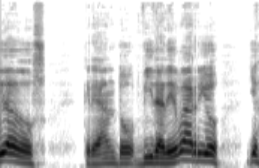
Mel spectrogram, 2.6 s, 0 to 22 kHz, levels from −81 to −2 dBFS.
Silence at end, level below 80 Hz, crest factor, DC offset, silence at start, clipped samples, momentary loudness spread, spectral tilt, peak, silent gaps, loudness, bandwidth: 0 s; -58 dBFS; 14 dB; under 0.1%; 0 s; under 0.1%; 10 LU; -6 dB/octave; 0 dBFS; none; -14 LUFS; over 20 kHz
